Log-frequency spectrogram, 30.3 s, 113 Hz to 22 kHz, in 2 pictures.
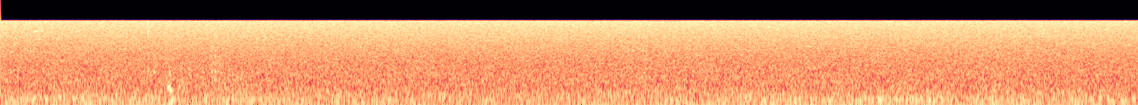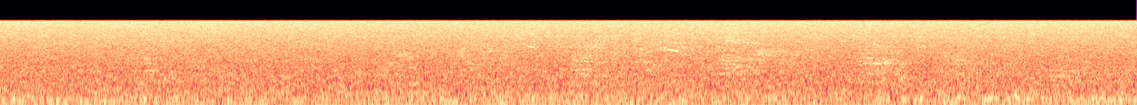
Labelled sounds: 24.0	24.3	Pacific white-sided dolphin, 1.6 to 2.0 kHz

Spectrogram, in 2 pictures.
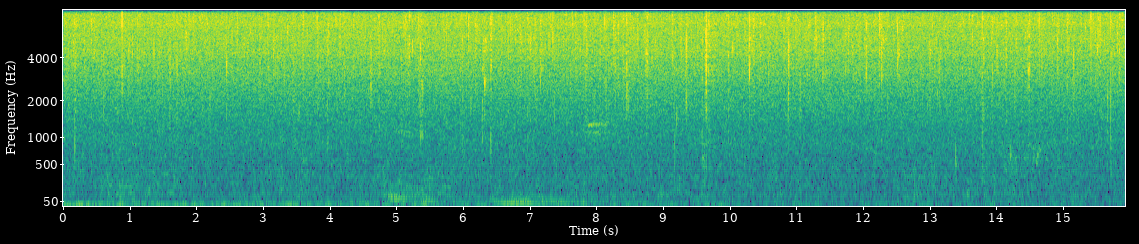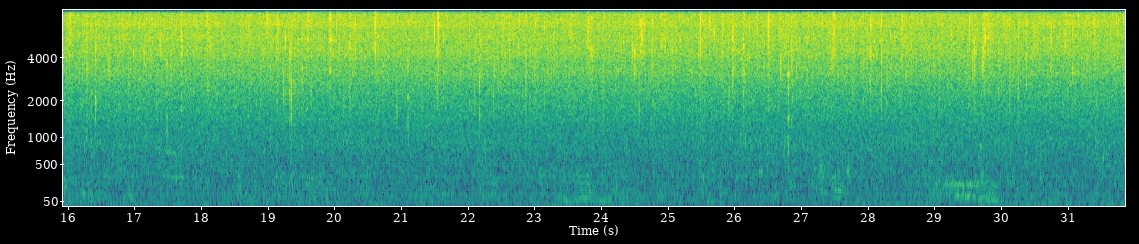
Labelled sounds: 7.9	8.2	humpback whale, 1.2 to 1.4 kHz

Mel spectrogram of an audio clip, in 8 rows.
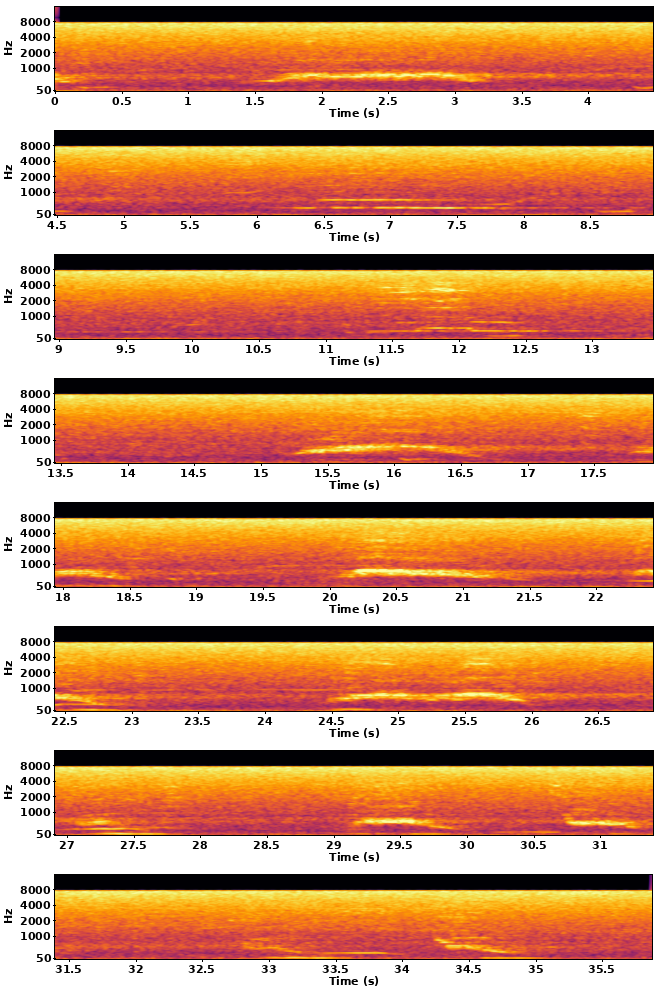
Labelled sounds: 1.7	2.1	humpback whale, 0.80 to 0.86 kHz
5.8	6.1	humpback whale, 0.96 to 1.1 kHz
11.7	12.1	humpback whale, 3.0 to 3.6 kHz
15.6	16.2	humpback whale, 0.80 to 3.1 kHz
19.5	20.6	humpback whale, 0.80 to 1.0 kHz
24.8	25.1	humpback whale, 0.80 to 0.90 kHz
25.4	25.7	humpback whale, 0.80 to 0.96 kHz
34.4	34.7	humpback whale, 0.90 to 0.99 kHz

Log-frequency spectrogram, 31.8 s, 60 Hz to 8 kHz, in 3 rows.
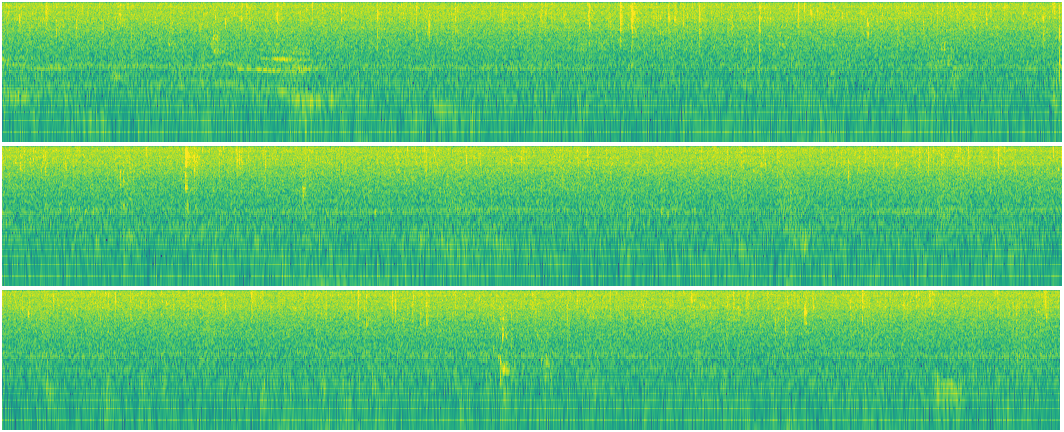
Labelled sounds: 2.6	2.9	humpback whale, 1.0 to 1.2 kHz

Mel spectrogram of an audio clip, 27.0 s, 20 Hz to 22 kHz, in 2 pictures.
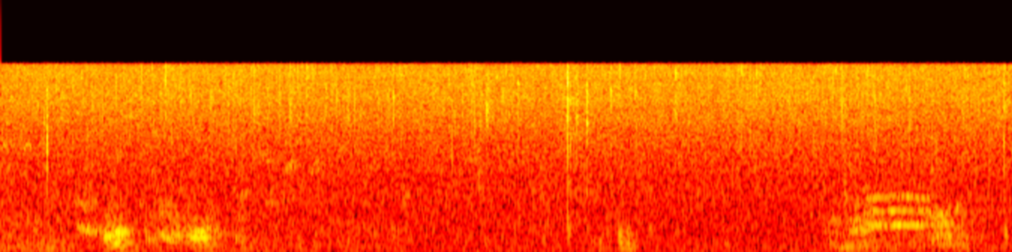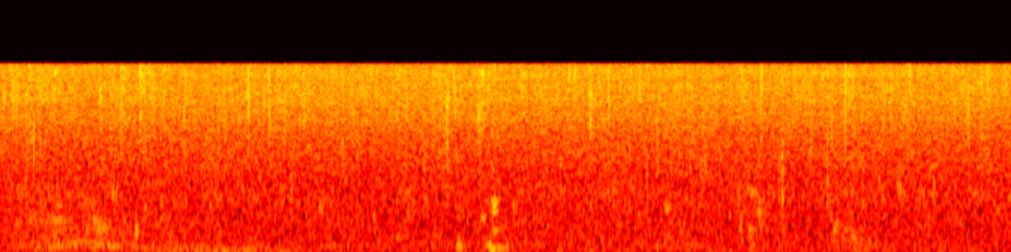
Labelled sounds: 11.5	12.0	humpback whale, 0.81 to 0.97 kHz

